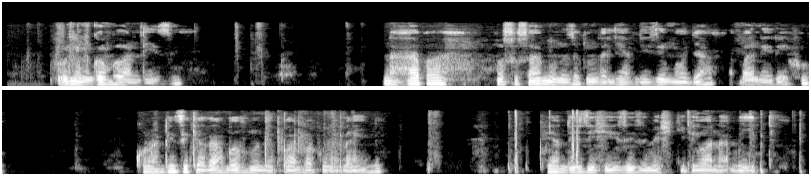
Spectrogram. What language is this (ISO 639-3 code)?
swa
